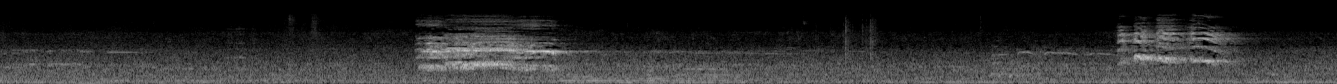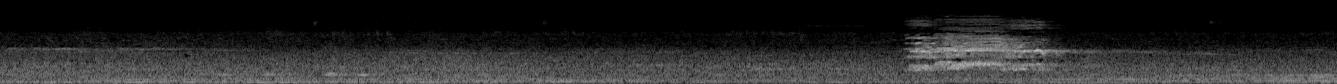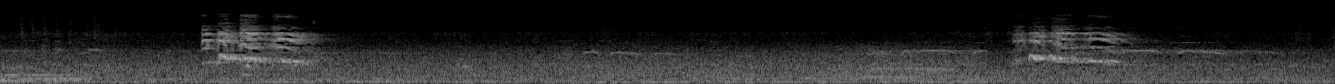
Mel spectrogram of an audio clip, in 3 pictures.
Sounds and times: Soft traffic noise 0:00.0 - 0:40.0
Two roosters crowing 0:00.0 - 0:01.7
Two roosters crowing 0:04.2 - 0:08.0
Two roosters crowing 0:10.1 - 0:12.6
Two roosters crowing 0:22.4 - 0:25.5
Two roosters crowing 0:28.7 - 0:30.2
Two roosters crowing 0:35.4 - 0:39.8

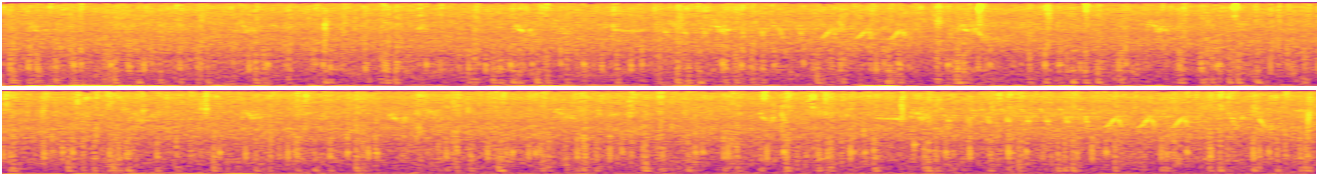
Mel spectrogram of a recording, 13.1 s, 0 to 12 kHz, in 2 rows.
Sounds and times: rain 0:00.0 - 0:13.1

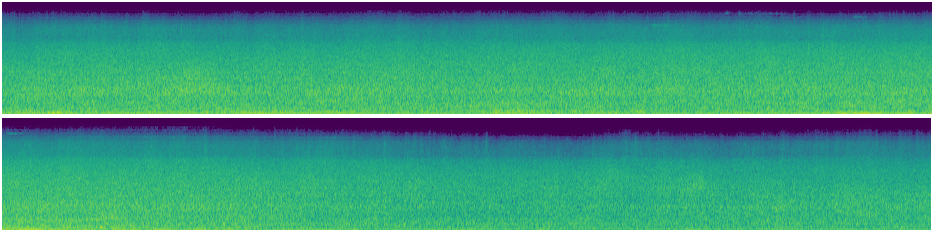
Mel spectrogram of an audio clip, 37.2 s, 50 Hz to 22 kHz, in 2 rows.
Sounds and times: cars on the street after rain 0:00.0 - 0:37.1
small rain is falling 0:00.0 - 0:37.1

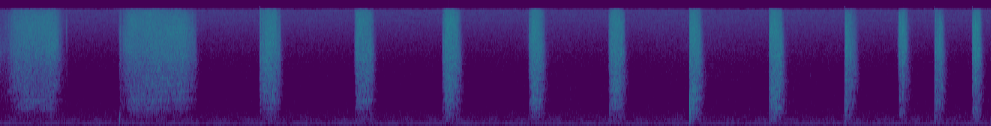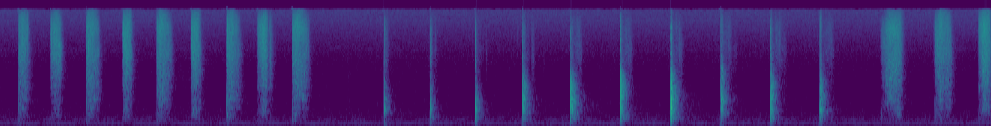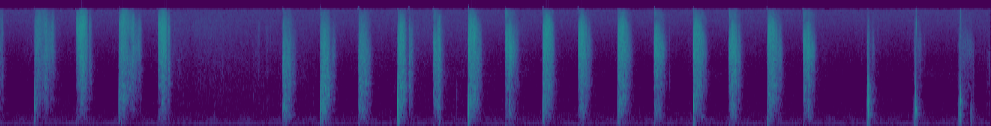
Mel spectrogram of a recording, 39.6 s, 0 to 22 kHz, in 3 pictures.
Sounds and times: Rubbing two pieces of carpet together 0:00.0 - 0:00.9
Rubbing two pieces of carpet together 0:01.6 - 0:02.7
Rubbing two pieces of carpet together 0:03.5 - 0:03.8
Rubbing two pieces of carpet together 0:04.7 - 0:05.0
Rubbing two pieces of carpet together 0:05.9 - 0:06.2
Rubbing two pieces of carpet together 0:07.0 - 0:07.3
Rubbing two pieces of carpet together 0:08.1 - 0:08.4
Rubbing two pieces of carpet together 0:09.2 - 0:09.4
Rubbing two pieces of carpet together 0:25.0 - 0:28.8
Rubbing two pieces of carpet together 0:30.2 - 0:37.4
Rubbing two pieces of carpet together 0:38.0 - 0:39.5

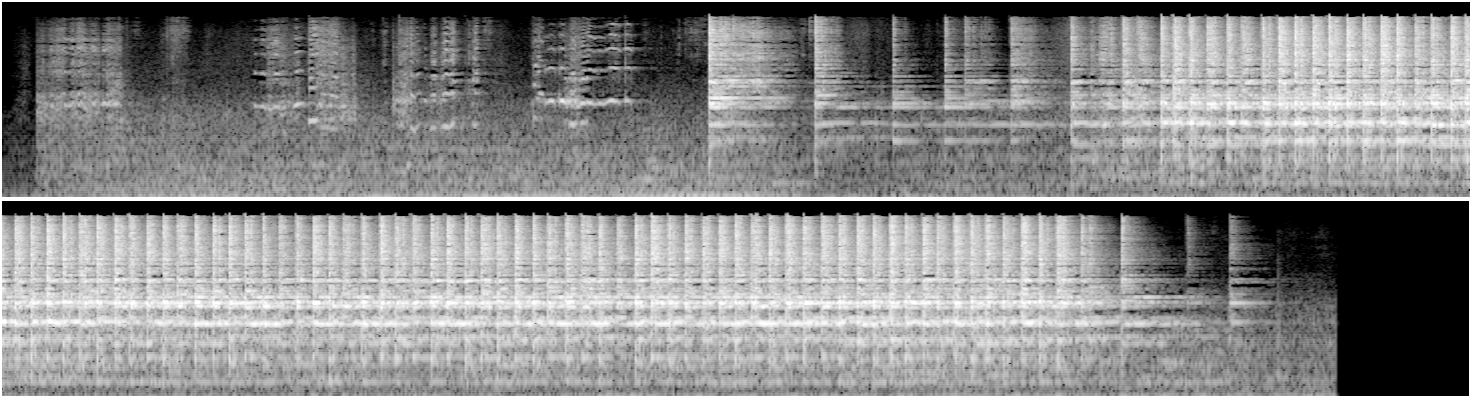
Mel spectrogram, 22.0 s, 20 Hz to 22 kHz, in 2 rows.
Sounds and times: school bell 0:05.3 - 0:20.7

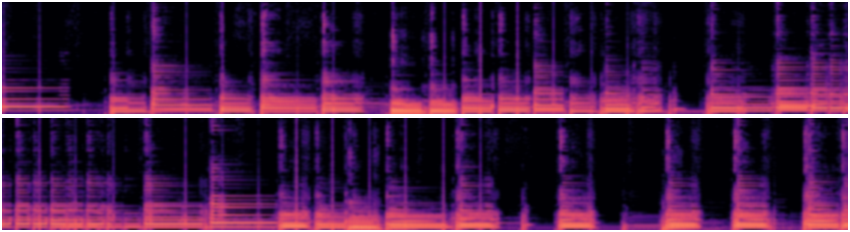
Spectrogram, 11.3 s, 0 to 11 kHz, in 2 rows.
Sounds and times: playing the guitar 0:00.0 - 0:11.2

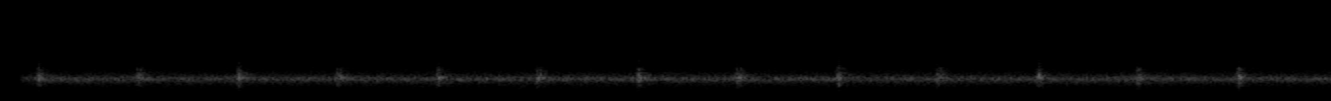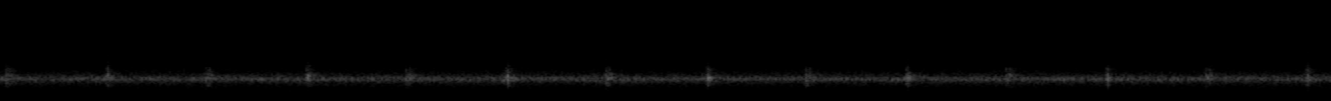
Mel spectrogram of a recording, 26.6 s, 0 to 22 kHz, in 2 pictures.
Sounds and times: ticking clock 0:00.2 - 0:26.6

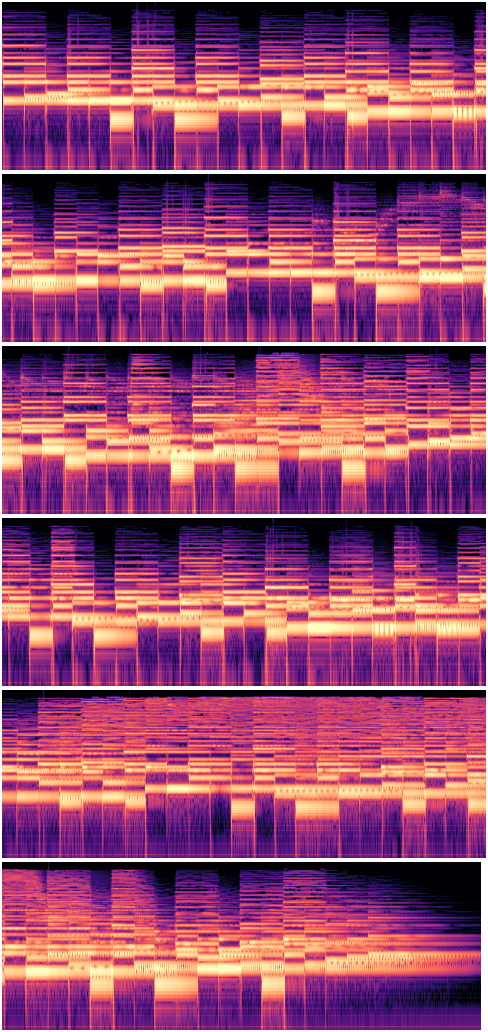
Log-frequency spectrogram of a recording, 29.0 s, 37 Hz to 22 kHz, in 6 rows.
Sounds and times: bass 0:01.2 - 0:27.5
bleep 0:06.6 - 0:27.5

